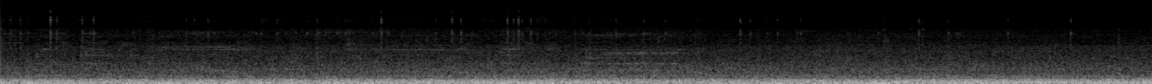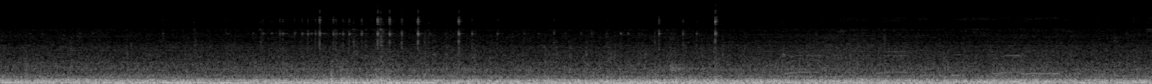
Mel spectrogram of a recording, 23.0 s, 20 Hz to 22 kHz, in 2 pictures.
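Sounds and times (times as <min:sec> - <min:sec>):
faint ticks: 0:00.0 - 0:10.8
vehicle engine and tyres rumbling: 0:00.0 - 0:23.0.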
